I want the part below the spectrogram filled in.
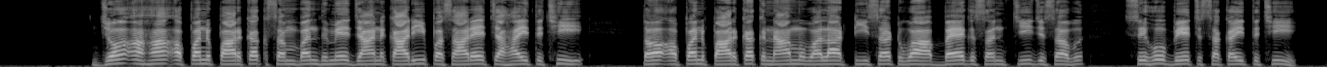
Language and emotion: Maithili, neutral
